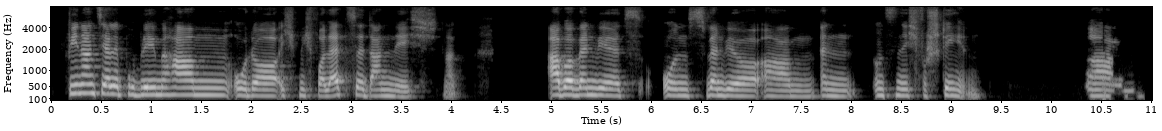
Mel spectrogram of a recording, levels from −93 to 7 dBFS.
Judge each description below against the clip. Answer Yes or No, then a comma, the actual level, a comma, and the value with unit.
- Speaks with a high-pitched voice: Yes, high, 200 Hz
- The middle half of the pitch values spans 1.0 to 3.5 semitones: Yes, average, 2.7 semitones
